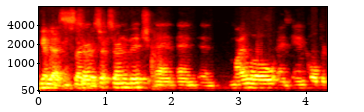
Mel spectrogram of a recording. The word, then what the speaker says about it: Cernovich: Yes, Cernovich and Milo and Ann Coulter can even exist in this world, right?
